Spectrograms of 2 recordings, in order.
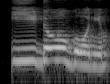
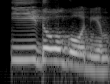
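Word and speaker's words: Oedogonium: ओ ई डी ओ जी ओ एन आई यू एम यह तो है spelling इडोगोनियम ओ ईडो मत बना देना इसको। What is इट? इडोगोनियम ओ इ साइलेंट हियर।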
